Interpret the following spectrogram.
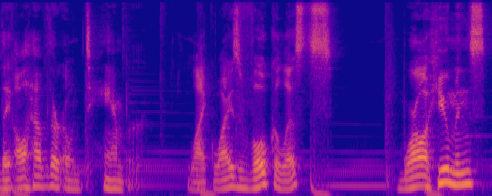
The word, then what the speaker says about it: timbre: you are your ends Timbre yes it is pronounced Timbre this one's very complex it's a very nuanced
